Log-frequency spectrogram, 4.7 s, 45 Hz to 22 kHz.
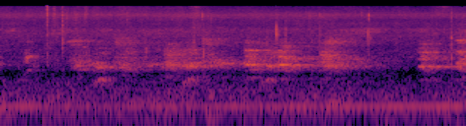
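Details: Young French Bulldogs, a litter born 14 July 2018 and waiting for new homes, give thin whines and brief yelps in quick succession over a constant low electrical hum.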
